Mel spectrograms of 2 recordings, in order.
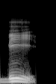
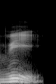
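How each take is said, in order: First: It starts with a b sound made by both lips. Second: It starts with a v sound, teeth on the lip. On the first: The speaker calls it wrong. "আমরা এটাকে বলতাম বি" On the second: The speaker calls it right. "উপরের দাঁত নিচের ঠোঁটে লাগবে"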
